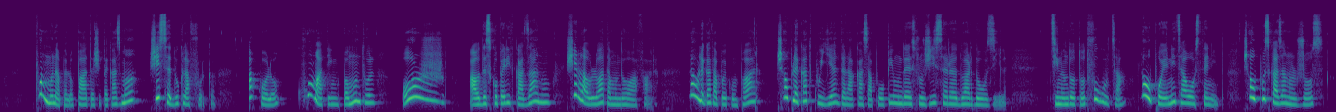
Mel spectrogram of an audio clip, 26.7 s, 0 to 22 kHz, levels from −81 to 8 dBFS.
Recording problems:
none

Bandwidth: 14 kHz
